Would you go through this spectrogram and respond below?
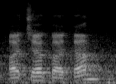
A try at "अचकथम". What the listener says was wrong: कथम, था क्यों बोलना नहीं आता तुमको?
